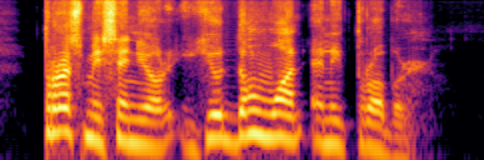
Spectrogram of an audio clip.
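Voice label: Spanish male, voice; Pirates Of The Caribbean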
